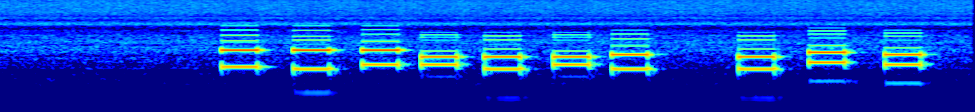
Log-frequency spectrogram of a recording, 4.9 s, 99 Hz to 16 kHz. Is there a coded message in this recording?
Yes: DTMF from 1.1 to 4.6 s, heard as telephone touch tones, dialled by hand, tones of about 180 ms. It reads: BAC7172 1#8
